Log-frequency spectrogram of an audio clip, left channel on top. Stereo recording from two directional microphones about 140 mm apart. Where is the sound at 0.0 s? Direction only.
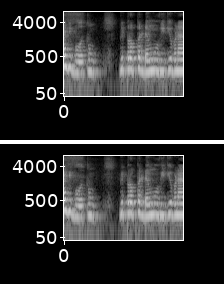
25° right (ahead or behind).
